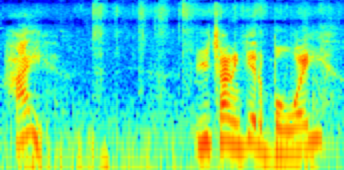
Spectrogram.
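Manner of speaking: high cooing to an animal; sweet high voice for a pet. Real, not acted. Farmer teasing her goat in high cooing baby talk.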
